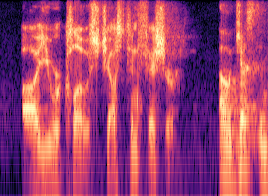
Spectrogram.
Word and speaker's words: Fisher: Maxwell Sanchez and Justin late is did I pronounce that correctly oh you were close Justin fiser oh Justin fiser I'm sorry and they are from Vera block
